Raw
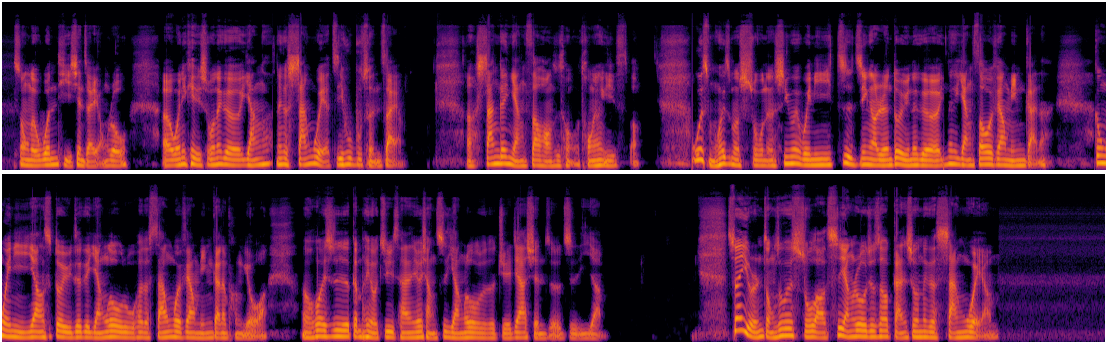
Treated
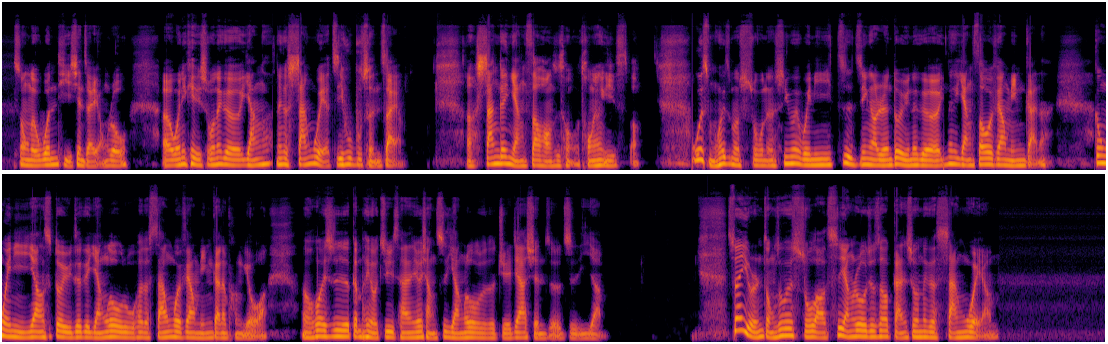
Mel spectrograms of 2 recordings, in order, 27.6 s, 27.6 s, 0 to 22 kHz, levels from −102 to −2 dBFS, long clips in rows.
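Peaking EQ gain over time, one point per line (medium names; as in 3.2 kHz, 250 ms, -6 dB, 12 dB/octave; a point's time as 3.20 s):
peaking EQ 4.6 kHz 1.3 oct
-3 dB
from 4.06 s +4.5 dB
from 8.36 s -3.5 dB
from 8.92 s -15 dB
from 11.57 s -5 dB
from 22.61 s -12 dB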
